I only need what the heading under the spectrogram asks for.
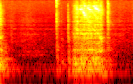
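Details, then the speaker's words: Chainsaw chain depth-gauge filing: a harsh, skipping scrape like fingernails on a chalkboard as the file is pushed away from the side the raker is on, making the tooth jump; filing toward the raker's side stops the chatter. "And what this does is it keeps that tooth from jumping around. Hear that? That's like fingernails on a chalkboard."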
